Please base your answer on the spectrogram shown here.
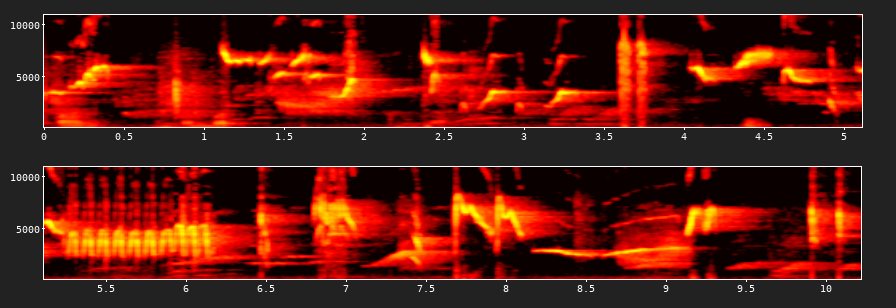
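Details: High, fast chattering from a tame white-flanked sunbird singing its full repertoire: short upslurred and downslurred whistles, a dense buzzy rattle midway, and scattered sharp ticks.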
